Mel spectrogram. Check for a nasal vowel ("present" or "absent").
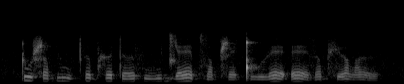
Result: absent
